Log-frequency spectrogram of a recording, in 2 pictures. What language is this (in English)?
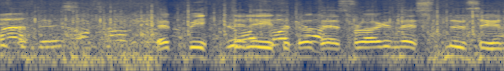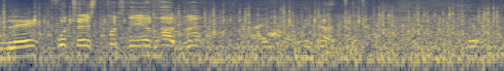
Norwegian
